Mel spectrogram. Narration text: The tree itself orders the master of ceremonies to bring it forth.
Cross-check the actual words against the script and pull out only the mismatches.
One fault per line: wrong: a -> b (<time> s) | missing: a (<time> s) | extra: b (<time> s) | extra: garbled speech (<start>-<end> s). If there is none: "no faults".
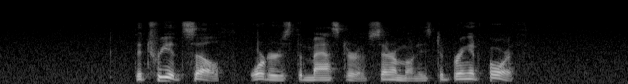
no faults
